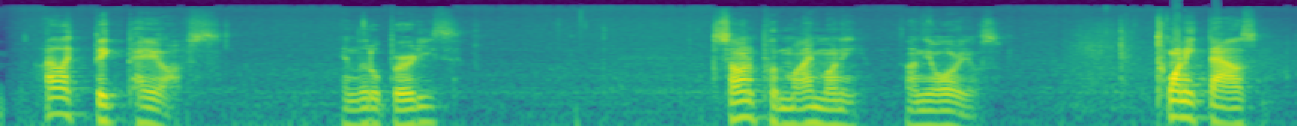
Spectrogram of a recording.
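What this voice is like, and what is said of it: 1920s wise guy Jersey accent. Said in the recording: “accent ... It's like 20s wise guy mixed ... trying to do a Jersey accent”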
